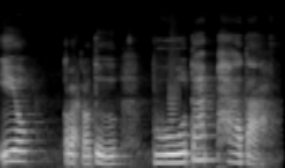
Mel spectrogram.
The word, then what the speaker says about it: 보답하다: Các bạn có từ 보답하다, nối âm lên, phát âm giống với âm p. 보답하다, 보답하다, báo đáp.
